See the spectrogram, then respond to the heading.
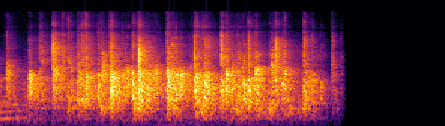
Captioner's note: applause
